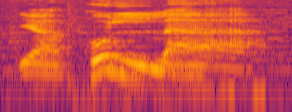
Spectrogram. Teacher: atau mentasydidkan bila artinya dengan tidak atau tanpa guna mendukung jadi Bacaan yang dibaca dengan cara dimasukkan tetapi dengan cara tidak mendengung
